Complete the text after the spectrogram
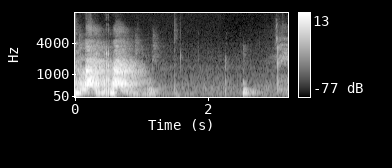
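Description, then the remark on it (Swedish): A dog barks twice in quick succession, loud, then a few softer, shorter yaps follow after a pause, with quiet stretches between them and no talking. “ja, så kom hunden också såklart.”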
